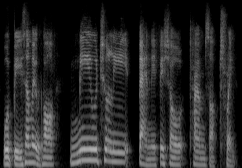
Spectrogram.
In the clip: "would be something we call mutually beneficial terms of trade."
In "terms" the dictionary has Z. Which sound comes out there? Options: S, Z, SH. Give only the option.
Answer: S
